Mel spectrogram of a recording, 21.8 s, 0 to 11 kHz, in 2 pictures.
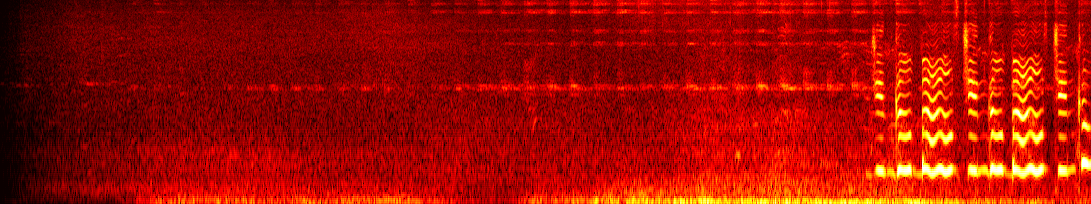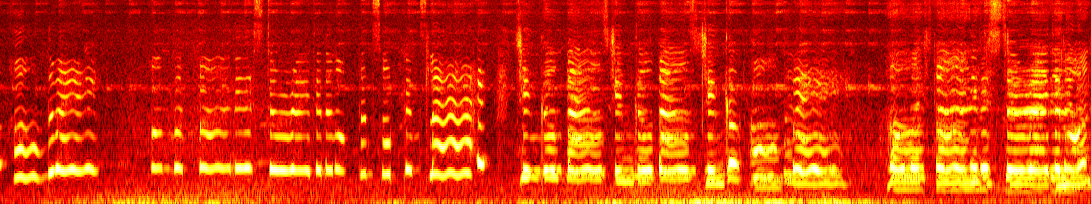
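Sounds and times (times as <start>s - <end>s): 
soprano singing a Christmas song: 8.5s - 21.8s.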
